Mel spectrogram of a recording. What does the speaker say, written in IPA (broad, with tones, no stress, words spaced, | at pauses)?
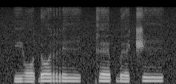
jo˨ɗʊ˦ri˦ | ke˨ ɓɪ˨t͡ʃi˦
